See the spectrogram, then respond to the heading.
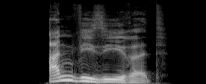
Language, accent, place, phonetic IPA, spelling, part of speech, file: German, Germany, Berlin, [ˈanviˌziːʁət], anvisieret, verb, De-anvisieret.ogg
- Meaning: second-person plural dependent subjunctive I of anvisieren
